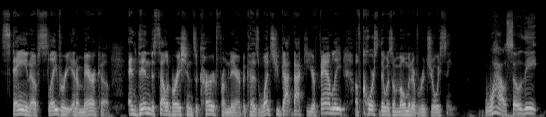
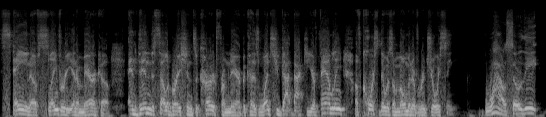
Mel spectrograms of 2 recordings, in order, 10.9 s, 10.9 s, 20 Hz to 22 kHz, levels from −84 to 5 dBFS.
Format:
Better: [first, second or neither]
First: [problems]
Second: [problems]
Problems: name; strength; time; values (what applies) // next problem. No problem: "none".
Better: first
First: none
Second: distortion; heavy; 7 dB below the speech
